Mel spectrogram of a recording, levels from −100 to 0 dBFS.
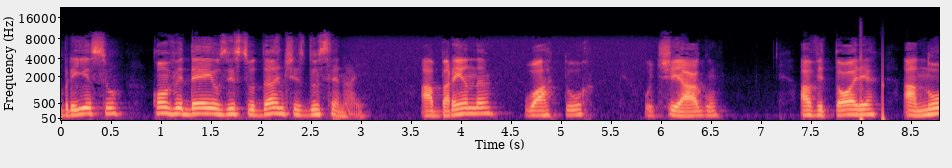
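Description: A speech recording with two faults. From 2.67 s, just after "convidei os estudantes do", digital radio blends to analogue FM. A 314 ms cross-fade brings in hiss roughly 35 dB down, and level drops about 1 dB. It blends back at 6.15 s. Between 7.99 and 8.24 s come two loud pops, roughly 10 dB above the speech. The speech carries on beneath them. A voltage spike from a plug, switch or static discharge is the likely cause.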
